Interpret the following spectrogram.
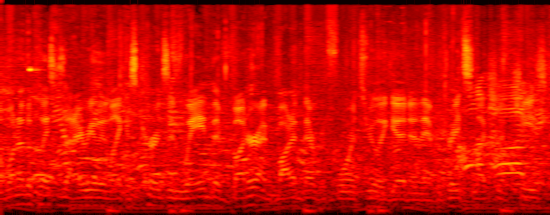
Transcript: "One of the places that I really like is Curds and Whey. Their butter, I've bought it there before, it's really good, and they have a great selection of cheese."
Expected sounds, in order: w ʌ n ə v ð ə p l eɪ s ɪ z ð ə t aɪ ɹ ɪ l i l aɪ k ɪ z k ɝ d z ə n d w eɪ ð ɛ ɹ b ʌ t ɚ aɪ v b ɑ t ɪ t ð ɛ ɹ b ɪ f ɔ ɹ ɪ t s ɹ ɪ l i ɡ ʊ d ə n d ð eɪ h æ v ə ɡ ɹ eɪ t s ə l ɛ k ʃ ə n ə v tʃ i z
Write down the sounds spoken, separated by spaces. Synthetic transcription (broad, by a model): w ʌ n ə v ð ə p l eɪ s ɪ z ð ə t aɪ ɹ ɪ l i l aɪ k ɪ z k ɝ d z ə n w eɪ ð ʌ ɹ b ʌ t ɚ aɪ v b ɑ t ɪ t ð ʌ ɹ b ɪ f ɔ ɹ ɪ t s ɹ ɪ l i ɡ ʊ d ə n ð eɪ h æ v ə ɡ ɹ eɪ t s ə l ɛ k ʃ ə n ə v tʃ i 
